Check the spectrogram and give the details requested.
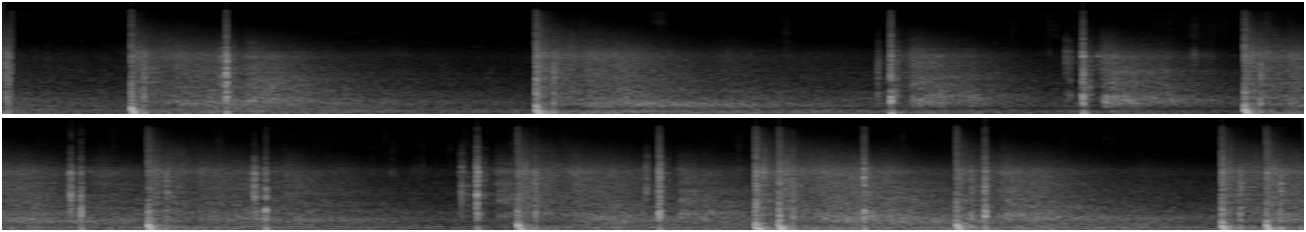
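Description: Aerial fireworks shells bursting one after another: sharp bangs a second or two apart, each trailing off into a fading echo. The bursts come faster, often in quick pairs, in the second half.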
